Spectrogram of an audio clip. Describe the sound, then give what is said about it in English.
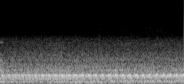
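A steady, low droning rumble fills the cabin of a moving car, a constant road and engine hum with no voices and no breaks in the sound. “I'm in my car, so I can't really fact check that right now.”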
